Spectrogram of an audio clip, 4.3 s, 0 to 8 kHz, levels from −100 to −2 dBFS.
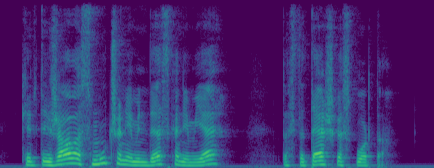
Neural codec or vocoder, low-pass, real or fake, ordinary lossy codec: none; none; real; none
